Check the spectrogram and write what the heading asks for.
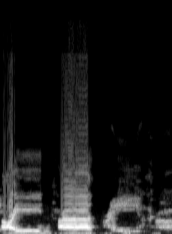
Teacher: দুই নম্বর মাখরাজ হলকের মধ্যখান হইতে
